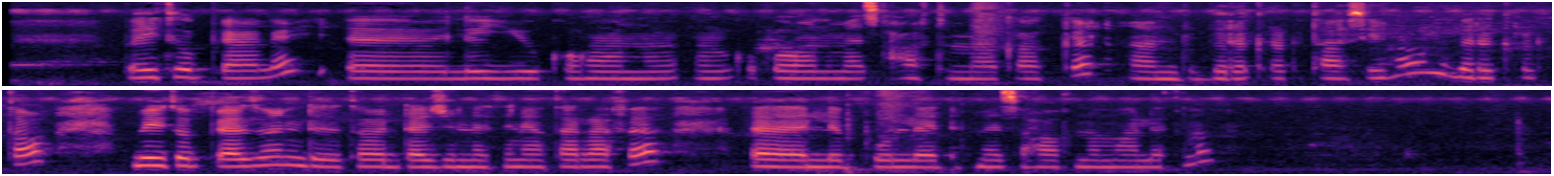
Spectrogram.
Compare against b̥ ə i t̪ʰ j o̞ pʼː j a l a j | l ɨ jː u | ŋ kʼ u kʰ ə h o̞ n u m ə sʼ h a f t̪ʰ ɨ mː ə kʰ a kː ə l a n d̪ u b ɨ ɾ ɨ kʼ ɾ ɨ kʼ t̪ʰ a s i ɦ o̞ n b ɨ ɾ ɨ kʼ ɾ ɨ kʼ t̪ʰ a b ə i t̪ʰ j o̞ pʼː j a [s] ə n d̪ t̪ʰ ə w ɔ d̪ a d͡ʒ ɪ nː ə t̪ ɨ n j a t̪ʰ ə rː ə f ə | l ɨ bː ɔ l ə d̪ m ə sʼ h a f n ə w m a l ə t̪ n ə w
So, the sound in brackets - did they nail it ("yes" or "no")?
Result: no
